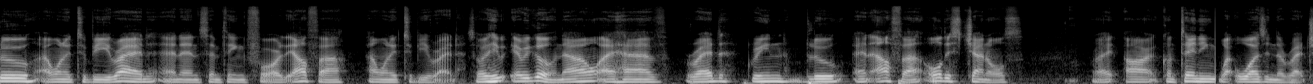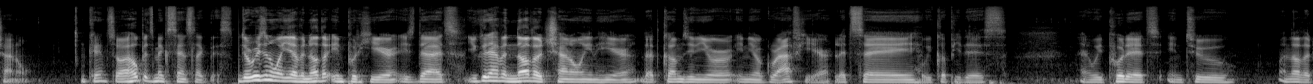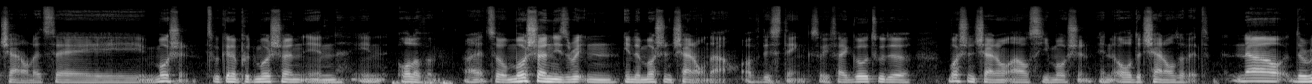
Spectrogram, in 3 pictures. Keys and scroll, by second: 5.2 l, 6.9 r, 7.4 g, 8.1 b, 9.0 a, 22.3 Escape, 22.7 super+c, 23.0 super+v, 29.9-31.2 typing, 33.1 i.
